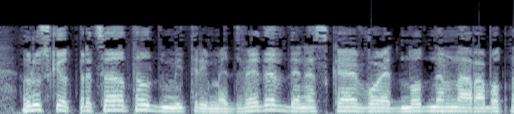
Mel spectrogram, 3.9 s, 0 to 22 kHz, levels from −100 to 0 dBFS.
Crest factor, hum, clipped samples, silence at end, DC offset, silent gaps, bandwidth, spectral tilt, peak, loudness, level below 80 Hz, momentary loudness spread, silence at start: 12 dB; none; under 0.1%; 0.1 s; under 0.1%; none; 8.8 kHz; -6 dB/octave; 0 dBFS; -12 LUFS; -40 dBFS; 3 LU; 0 s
